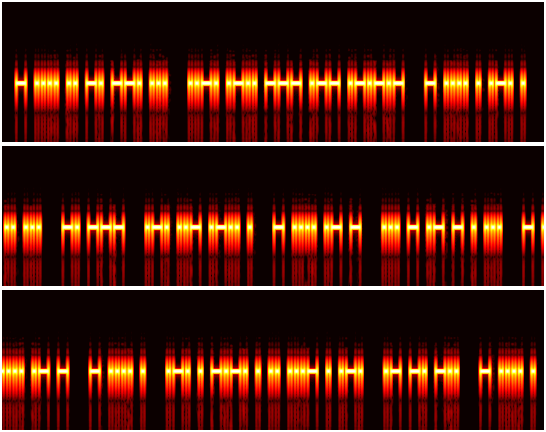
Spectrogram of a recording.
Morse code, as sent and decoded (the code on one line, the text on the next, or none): - .... .. -. --. ... / ..-. .-.. --- .-- .-.-.- / - .... .-. / .. ... / -. --- / .-. ..- .-.. / - .... .- - / ... - .- - . ... / - .... .- - / - .... / .-. -.-. .. ...- . .-. / .- -. -.. / - .... .
THINGS FLOW. THERE IS NO RULE THAT STATES THAT THE RECEIVER AND THE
